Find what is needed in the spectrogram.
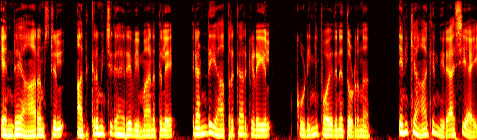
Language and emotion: Malayalam, sad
